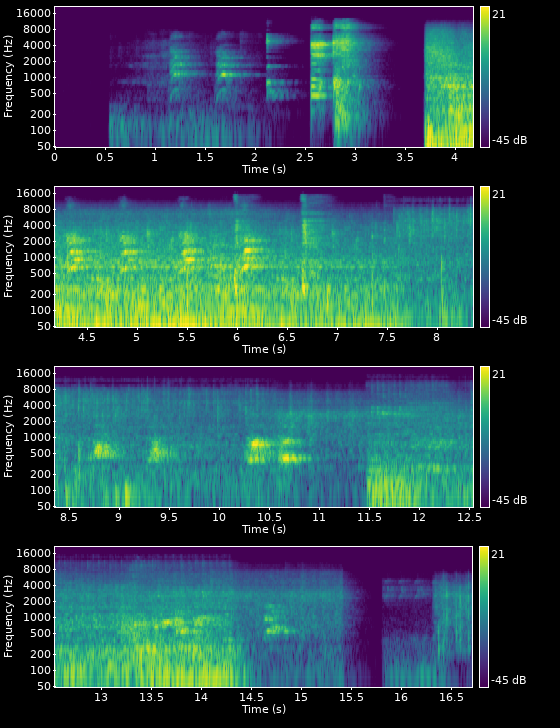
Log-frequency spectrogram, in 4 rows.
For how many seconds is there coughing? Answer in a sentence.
You can hear the coughing for 3 seconds altogether.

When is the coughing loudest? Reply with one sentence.
The volume of the coughing peaks at 3 seconds.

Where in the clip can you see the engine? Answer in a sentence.
The engine can be heard from 11.4 to 14.3 s.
